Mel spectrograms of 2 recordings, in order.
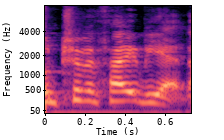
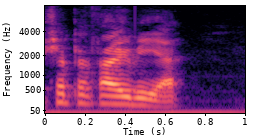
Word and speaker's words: Trypophobia: And it plays on that, I can never pronounce it, but you know the, is it Mixer, Pelixer, Mixer, Mixer, Trypophobia? – Oh, Trypophobia, that's it, Trypophobia.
